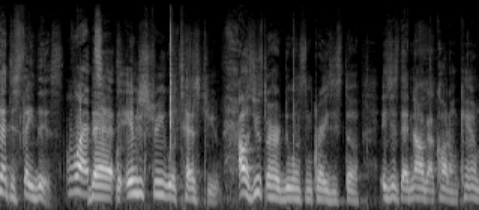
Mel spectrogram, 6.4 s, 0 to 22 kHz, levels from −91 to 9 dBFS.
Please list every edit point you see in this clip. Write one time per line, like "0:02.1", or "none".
0:01.6
0:03.1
